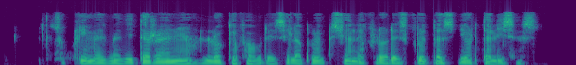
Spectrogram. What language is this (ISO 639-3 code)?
spa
